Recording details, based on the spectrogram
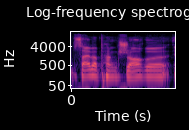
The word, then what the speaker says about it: Cyberpunk: die eine ähnliche Liebe zum Cyberpunk-Genre empfinden. Betonung liegt hier, habe ich im Podcast auch damals immer schon gesagt, Betonung liegt hier auf Punk, ja, nicht so auf Cyber,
